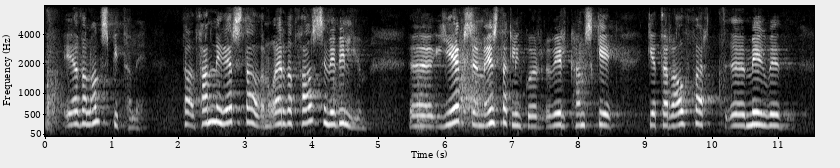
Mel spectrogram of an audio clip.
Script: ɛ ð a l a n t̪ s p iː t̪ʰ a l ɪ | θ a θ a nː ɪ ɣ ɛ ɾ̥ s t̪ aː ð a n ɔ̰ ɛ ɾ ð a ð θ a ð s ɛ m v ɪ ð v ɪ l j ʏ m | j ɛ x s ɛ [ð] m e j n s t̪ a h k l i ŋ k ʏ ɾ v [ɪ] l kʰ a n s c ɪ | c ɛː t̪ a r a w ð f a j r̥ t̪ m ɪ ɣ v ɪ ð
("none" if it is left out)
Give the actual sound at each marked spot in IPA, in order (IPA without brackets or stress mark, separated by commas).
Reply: none, ɪ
